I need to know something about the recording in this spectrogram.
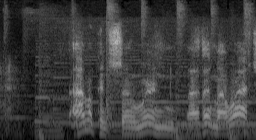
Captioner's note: soundbite of archived recording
